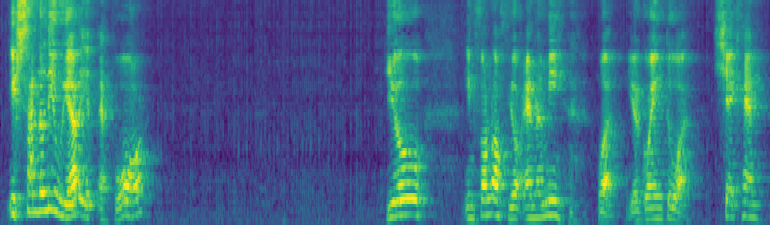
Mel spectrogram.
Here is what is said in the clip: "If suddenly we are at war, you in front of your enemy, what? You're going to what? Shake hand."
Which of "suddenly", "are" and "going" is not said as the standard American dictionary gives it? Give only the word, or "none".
suddenly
